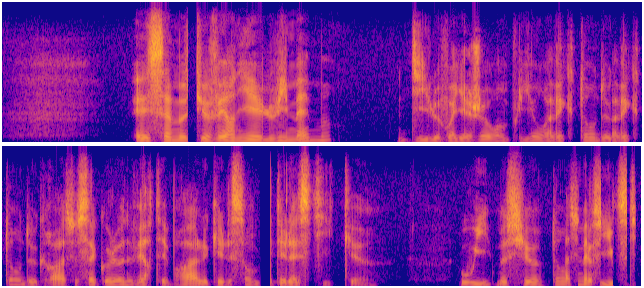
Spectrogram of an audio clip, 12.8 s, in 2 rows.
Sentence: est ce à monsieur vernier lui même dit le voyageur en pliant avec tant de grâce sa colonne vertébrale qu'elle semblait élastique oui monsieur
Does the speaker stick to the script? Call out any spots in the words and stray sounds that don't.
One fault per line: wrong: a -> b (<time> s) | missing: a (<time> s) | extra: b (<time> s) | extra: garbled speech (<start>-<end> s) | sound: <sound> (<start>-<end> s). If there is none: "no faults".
sound: dropout (1.9-1.9 s)
extra: avec tant de (6.1 s)
sound: dropout (9.0-9.1 s)
extra: garbled speech (11.9-12.7 s)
